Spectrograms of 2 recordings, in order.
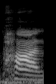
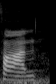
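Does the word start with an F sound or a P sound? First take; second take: P sound; F sound. First: The word starts with a P sound. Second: The word starts with an F sound. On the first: The speaker calls it right. "This is Pan" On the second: The speaker calls it wrong. "this is not Fan"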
